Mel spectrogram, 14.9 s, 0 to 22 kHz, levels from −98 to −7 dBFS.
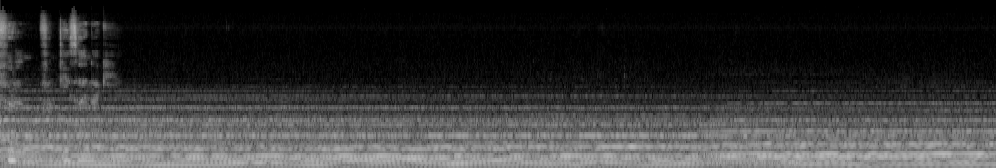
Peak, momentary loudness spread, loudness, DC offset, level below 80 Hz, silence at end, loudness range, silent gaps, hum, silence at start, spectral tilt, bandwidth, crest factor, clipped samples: -16 dBFS; 3 LU; -38 LUFS; under 0.1%; -56 dBFS; 0 s; 2 LU; none; none; 0 s; -6.5 dB/octave; 17 kHz; 20 dB; under 0.1%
